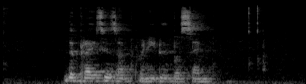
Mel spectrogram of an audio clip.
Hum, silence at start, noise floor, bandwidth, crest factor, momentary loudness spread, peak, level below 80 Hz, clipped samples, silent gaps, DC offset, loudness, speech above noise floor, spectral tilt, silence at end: none; 0.05 s; -60 dBFS; 16.5 kHz; 20 dB; 17 LU; -16 dBFS; -58 dBFS; under 0.1%; none; under 0.1%; -32 LUFS; 28 dB; -3.5 dB/octave; 0.4 s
